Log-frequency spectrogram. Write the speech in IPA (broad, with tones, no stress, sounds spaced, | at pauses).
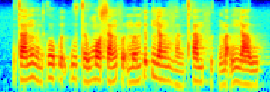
t̪ a˨˦ n ŋ ə̤˨˩ n k o˧ ɓ ə̰˧˨ w ɓ u˧ t̪ ə˨˦ w m ɔ˧ s a˨˦ ŋ f ə̰ː˧˨ m əː˨˦ m ɗ ə˦˥ p̚ ɲ a˧ ŋ v a̤˨˩ ŋ t̪ʰ a˧ m f ɨ˨˩ k̚ m a̰˧˥ w ɲ a˧ w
